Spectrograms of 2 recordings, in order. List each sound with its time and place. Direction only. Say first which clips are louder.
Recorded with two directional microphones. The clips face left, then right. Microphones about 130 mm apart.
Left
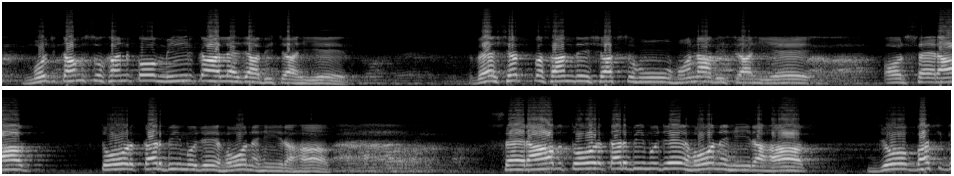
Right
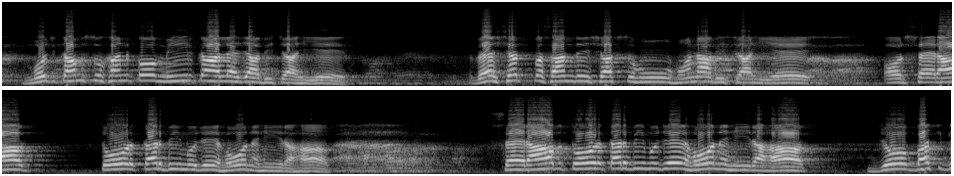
0.0 s a man's voice: right 1 dB; 20° right (ahead or behind)
4.7 s a man's voice: right 1 dB; 15° right (ahead or behind)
